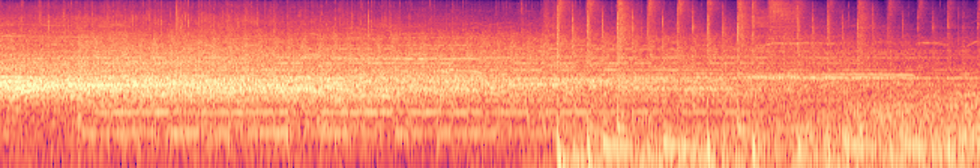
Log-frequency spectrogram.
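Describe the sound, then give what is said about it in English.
A large concert crowd in San Pasquale roars and cheers for an opening act in a dense, continuous wash of noise, with a low steady hum underneath; about halfway through, scattered sharp claps break out above the din. “When this hydraulic platform ascends to the stage, they'll be screaming for us, just like that.”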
